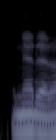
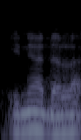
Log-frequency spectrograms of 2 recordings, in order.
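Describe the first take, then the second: First: The voice is dry with no added reverb. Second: The voice has a short small-room reverb. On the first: "ini adalah original" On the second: "ini adalah efek room"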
